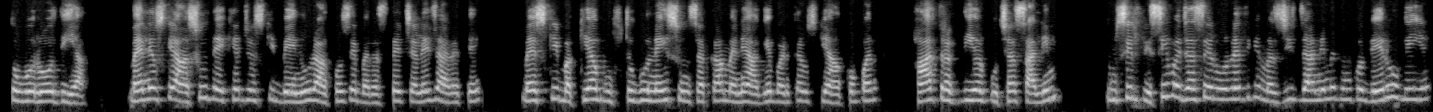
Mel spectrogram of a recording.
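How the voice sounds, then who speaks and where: A woman's voice: a little high, darkish tone, no room sound. A woman Islamic teacher with a Pakistani Urdu accent, telling a first-person moral story as a lecture and stopping now and then to ask her listeners questions. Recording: dull, dry lo-fi recording.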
